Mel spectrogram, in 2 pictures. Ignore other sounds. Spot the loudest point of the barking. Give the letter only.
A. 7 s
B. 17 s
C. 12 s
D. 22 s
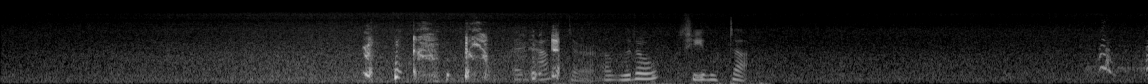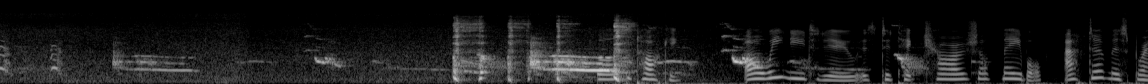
B.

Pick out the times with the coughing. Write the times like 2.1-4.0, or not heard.
3.6-5.6, 16.0-17.9.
